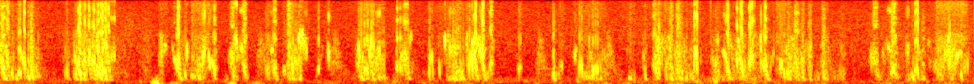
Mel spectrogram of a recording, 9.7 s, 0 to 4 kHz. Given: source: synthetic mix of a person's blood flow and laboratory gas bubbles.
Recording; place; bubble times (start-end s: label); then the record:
Doppler ultrasound of blood flow; subclavian vein
0.00-0.43 s: bubbles
0.62-1.16 s: bubbles
1.58-1.69 s: bubbles
1.71-2.19 s: bubbles
2.27-2.49 s: bubbles
2.65-2.79 s: bubbles
2.81-3.09 s: bubbles
3.15-3.23 s: bubbles
3.25-3.35 s: bubbles
3.54-3.87 s: bubbles
3.94-4.14 s: bubbles
4.26-4.96 s: bubbles
5.17-5.22 s: bubbles
5.50-5.65 s: bubbles
5.72-6.09 s: bubbles
6.26-6.35 s: bubbles
6.41-7.01 s: bubbles
7.11-8.47 s: bubbles
8.69-9.01 s: bubbles
9.04-9.71 s: bubbles
From the record:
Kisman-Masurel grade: 342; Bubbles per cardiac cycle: rolling drumbeat, 9 or more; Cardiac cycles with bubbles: 100%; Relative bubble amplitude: moderate (0.250 to 0.450); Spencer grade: 3 (all of the cardiac periods contain showers or single bubble signals, but not dominating or overriding the cardiac motion signals); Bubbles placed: anywhere in the cardiac cycle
